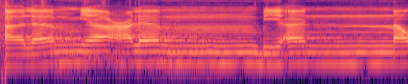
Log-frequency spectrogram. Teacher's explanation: sebelumnya hurufnya Nun yang berharakat fathah maka lafaz Allahnya di tebalkan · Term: lafzul jalalah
